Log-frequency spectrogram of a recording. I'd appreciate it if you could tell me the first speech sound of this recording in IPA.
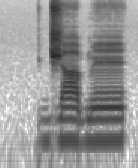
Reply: d͡ʒ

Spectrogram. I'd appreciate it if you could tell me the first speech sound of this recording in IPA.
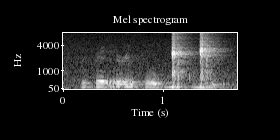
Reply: ʉ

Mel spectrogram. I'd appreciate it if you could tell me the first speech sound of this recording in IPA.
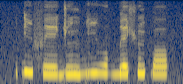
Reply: ɗ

